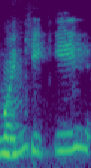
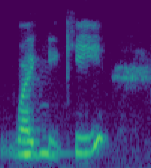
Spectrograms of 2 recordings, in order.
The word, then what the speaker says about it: Waikiki: Well, some people say like Waikiki. Not Waikiki, it's Waikiki.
